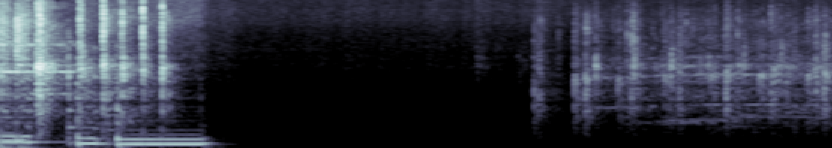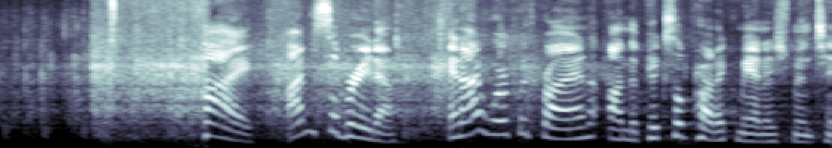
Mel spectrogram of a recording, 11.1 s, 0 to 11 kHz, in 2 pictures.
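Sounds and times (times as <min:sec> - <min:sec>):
music ending on bass note: 0:00.0 - 0:01.5
audience applause: 0:03.5 - 0:10.2.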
